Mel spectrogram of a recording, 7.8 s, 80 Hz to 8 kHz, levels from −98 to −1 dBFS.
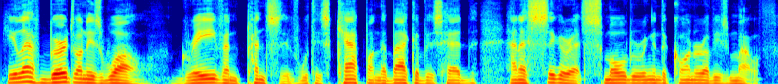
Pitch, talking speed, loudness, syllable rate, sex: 110 Hz, 215 wpm, -18 LUFS, 5.2 syllables/s, male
